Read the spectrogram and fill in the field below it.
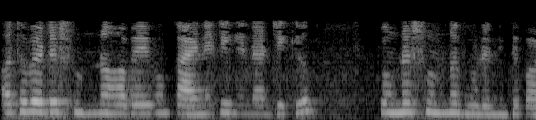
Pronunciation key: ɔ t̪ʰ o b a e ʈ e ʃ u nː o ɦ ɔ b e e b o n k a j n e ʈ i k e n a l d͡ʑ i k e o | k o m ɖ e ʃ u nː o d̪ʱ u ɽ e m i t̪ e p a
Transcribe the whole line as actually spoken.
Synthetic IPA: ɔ t̪ʰ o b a e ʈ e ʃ u nː o ɦ ɔ b e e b o ŋ k a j n e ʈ i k e n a ɾ d͡ʑ i k e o | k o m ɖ e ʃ u nː o d̪ʱ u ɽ e n i t̪ e p a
